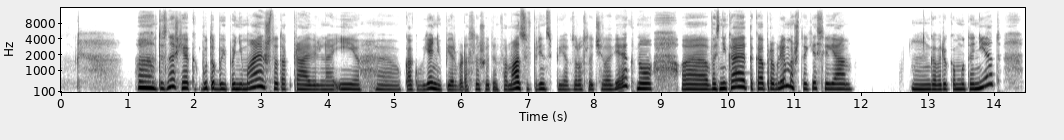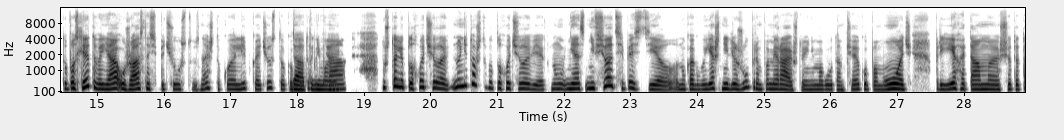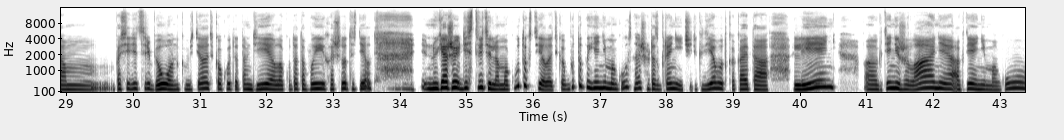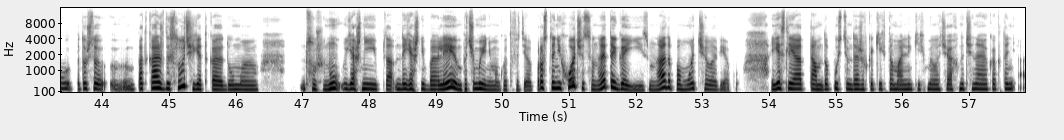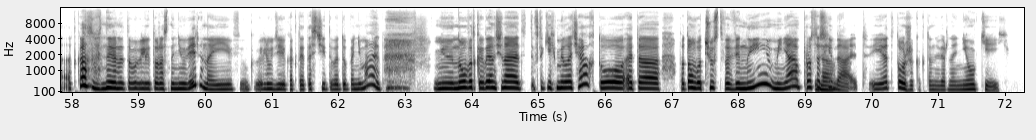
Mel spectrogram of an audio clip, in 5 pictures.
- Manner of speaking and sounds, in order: tapping; chuckle
- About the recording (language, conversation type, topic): Russian, advice, Почему мне трудно говорить «нет» из-за желания угодить другим?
